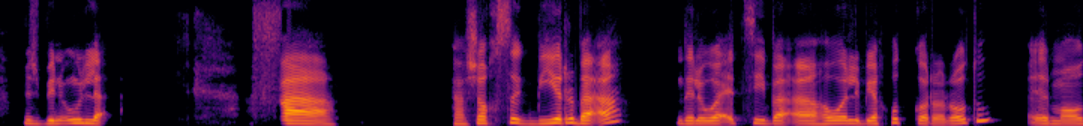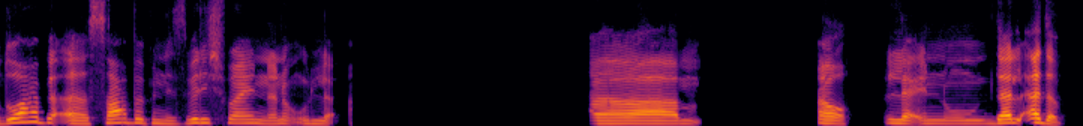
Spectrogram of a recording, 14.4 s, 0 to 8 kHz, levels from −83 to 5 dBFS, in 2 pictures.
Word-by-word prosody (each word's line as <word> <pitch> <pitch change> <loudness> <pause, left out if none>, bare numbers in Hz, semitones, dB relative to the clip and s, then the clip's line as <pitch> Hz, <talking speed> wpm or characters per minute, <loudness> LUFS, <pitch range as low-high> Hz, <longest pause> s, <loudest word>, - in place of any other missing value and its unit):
مش 205 -2 -7
بنقول 205 +4 -1
لأ. 195 - -1 0.9
ف - - -13 1.2
كشخص 210 +7 -1
كبير 230 +3 +1
بقى 255 - +2 0.3
دلوقتي 190 +4 -2
بقى 185 -2 0
هو 200 +2 +1
اللي 205 -1 -1
بياخد 190 +6 -2
قراراته، 200 - -3 0.2
الموضوع 185 - +1
بقى 225 -8 -1
صعب 235 +8 +2
بالنسبة 220 -2 -4
لي 235 - -2
شوية 225 0 -3
إن 210 -4 -6
أنا 195 +3 -4
أقول 195 -1 -9
لأ. 180 - -8 1.7
فآمم، 195 -1 +3 0.8
آه، 210 -5 +3 0.3
لإنه 200 -2 -3
ده 230 +2 +8
الأدب، 265 +3 +4
200 Hz, 115 wpm, -23 LUFS, 190-225 Hz, 1.7 s, ده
